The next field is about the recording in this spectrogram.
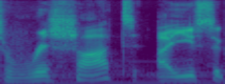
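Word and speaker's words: Richat: first couple I just want to say it's R shot I used to call it rick hot I was mispronouncing it but let me ask you this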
